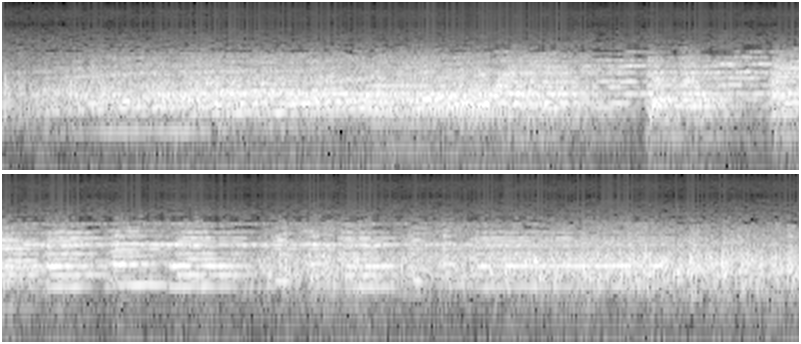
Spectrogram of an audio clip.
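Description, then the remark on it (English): A train rumbles along loud for the whole stretch, a dense steady roar with metallic whining tones threaded through, as it runs and then slows down to stop to take on water at a tank. No voices. “A short time later, as the train lessened its speed, the guard in the express car spoke to the Lone Ranger.”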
